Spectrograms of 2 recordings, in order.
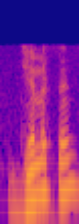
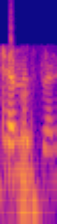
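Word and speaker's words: Jemisin: what was the first one you said NK Jimson jimon yes J e m i s i n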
